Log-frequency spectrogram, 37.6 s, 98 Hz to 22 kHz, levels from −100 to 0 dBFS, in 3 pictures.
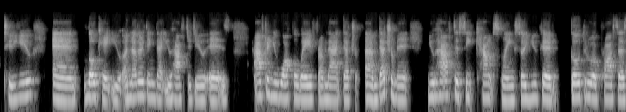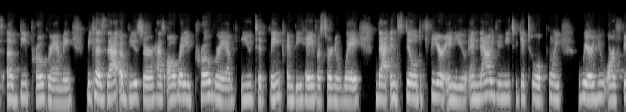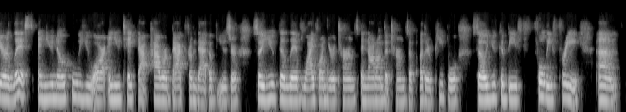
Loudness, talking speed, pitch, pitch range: -28 LUFS, 170 wpm, 185 Hz, 175-195 Hz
